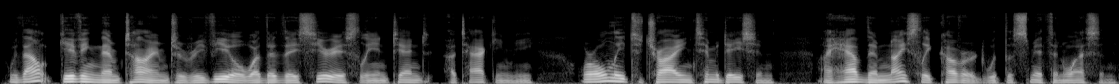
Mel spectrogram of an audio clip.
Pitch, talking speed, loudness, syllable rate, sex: 100 Hz, 145 wpm, -19 LUFS, 4.7 syllables/s, male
